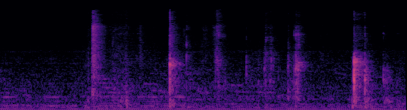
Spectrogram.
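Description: A few short, sharp plastic clicks, the loudest about three and a half seconds in: a child-resistant cap being twisted off a plastic e-liquid bottle.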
